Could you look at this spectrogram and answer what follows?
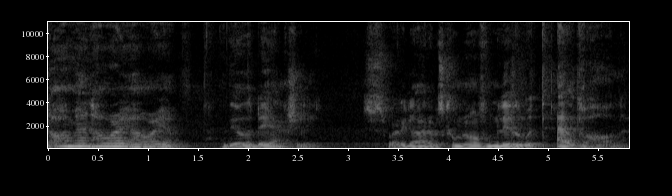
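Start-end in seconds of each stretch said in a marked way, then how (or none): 0.0-1.3 higher, eager greeting; match his excitement; retold cheerful hello, pitched up; imitating own greeting. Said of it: "And I'm like".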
